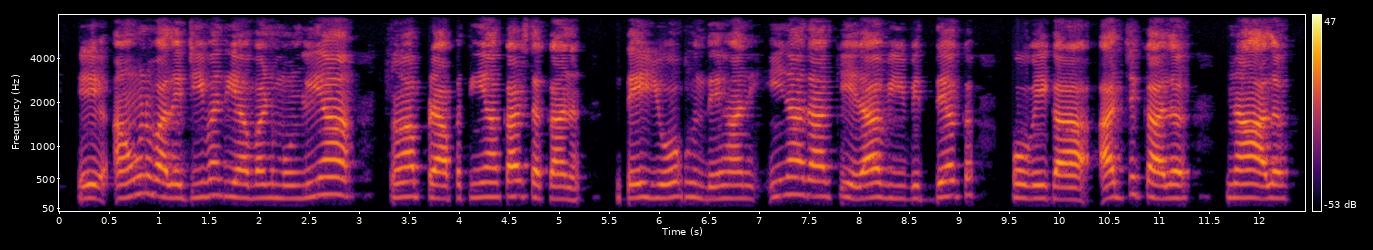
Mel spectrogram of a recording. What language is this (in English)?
Punjabi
